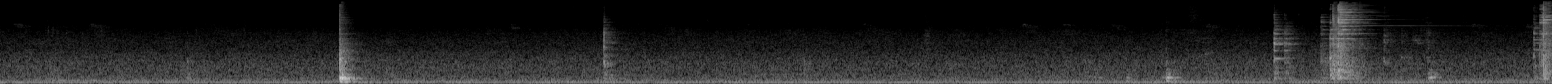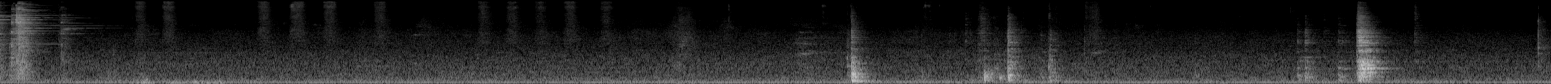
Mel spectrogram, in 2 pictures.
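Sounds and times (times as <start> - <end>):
steady low hum: 0.0 - 28.6
metal tools clanking on wheel rim: 11.6 - 16.9, 28.5 - 29.8.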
